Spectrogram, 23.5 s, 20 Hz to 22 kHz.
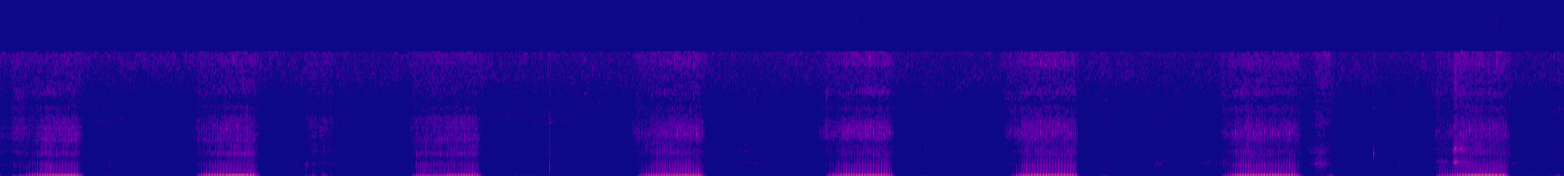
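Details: Dog snoring during sleep in steady low rumbling bursts, about 21 per minute, with quiet pauses between.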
